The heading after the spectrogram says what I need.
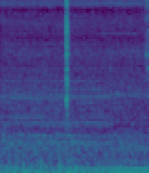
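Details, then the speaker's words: Ford Fiesta with air conditioning switched off: smooth, steady low idle hum with no squeal, knock or rattle; engine idles evenly and healthy, unlike the noise that appears when the A/C is switched on. "o barulho do carro funcionando com ar desligado ó ar condicionado desligado motor sereninho"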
